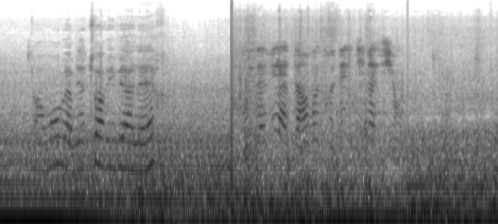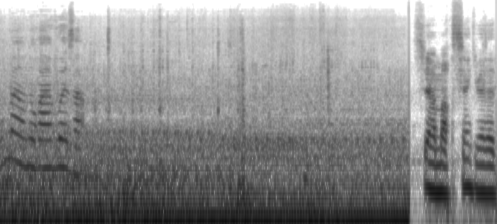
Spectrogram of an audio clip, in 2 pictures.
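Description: A vehicle engine rumbles low and steady from inside the cab.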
